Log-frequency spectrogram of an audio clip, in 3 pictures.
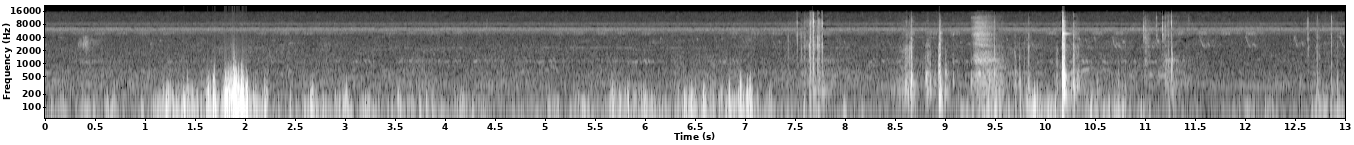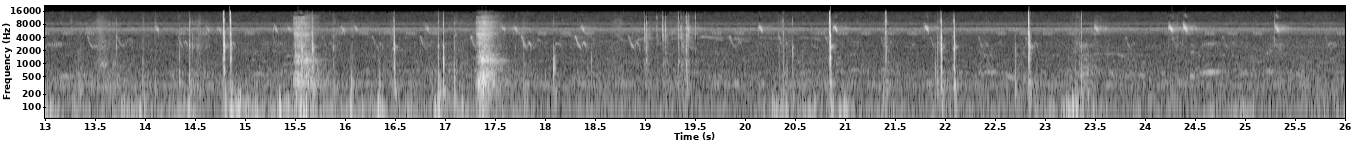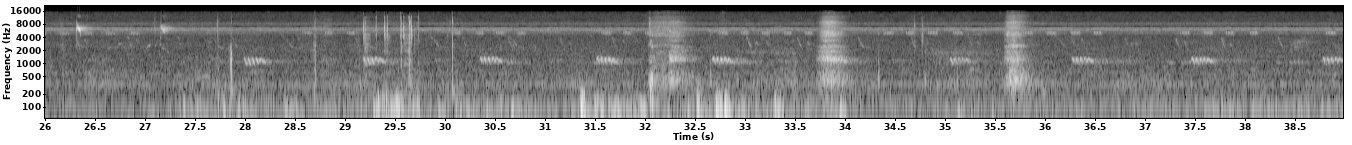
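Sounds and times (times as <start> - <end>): insect drone: 0.0 - 38.9
sharp clicks and knocks: 8.6 - 10.4, 20.4 - 22.9.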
